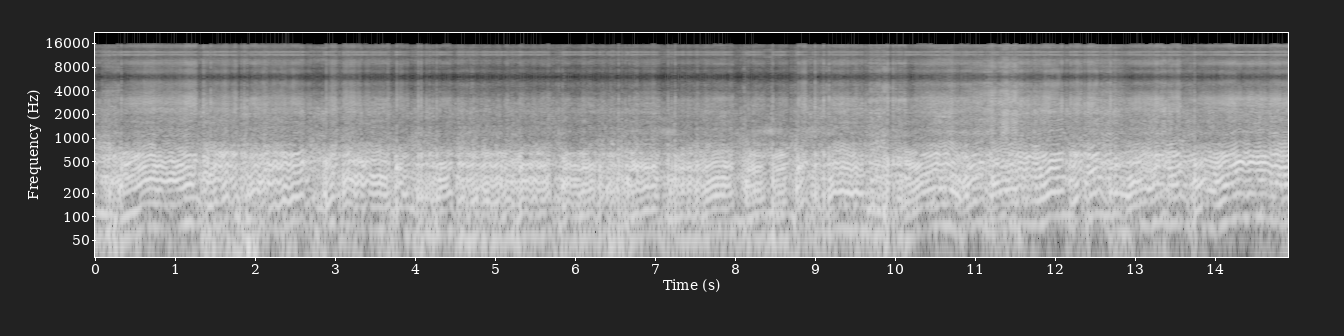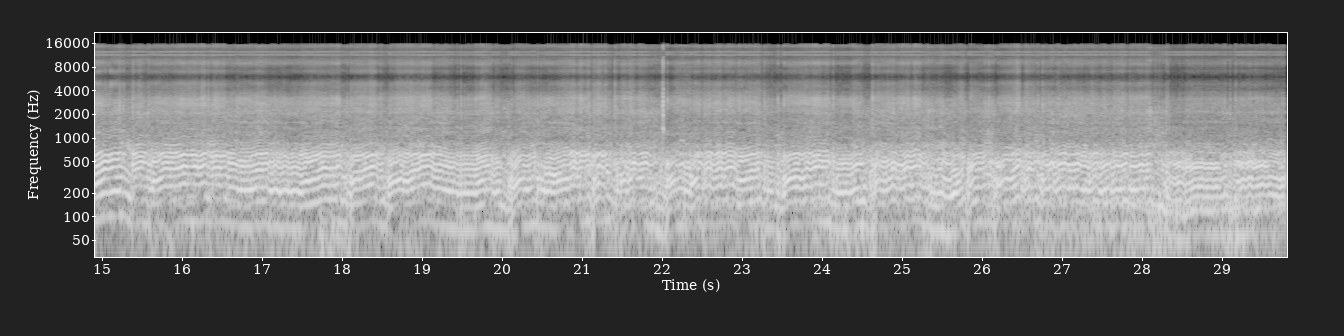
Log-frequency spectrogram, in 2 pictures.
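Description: Dirt bike engine running hard under load, its revs rising and falling constantly as the rider works the throttle and gears over rough trail, heard up close from the bike itself.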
